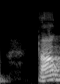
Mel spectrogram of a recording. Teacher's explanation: ట అన్నప్పుడు ఆ హార్డ్ ప్యాలెట్ కి తగులుతుంది ష అన్నప్పుడు కూడా వెళ్లి నాలుక అక్కడే తగులుతుంది అందుచేత ష ట ఠ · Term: మూర్ధన్యాలయినటువంటి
